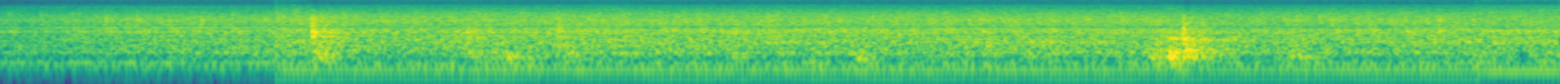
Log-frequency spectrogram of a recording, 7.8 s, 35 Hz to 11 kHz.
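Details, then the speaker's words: 2001 C5 Corvette, LS1 V8, first start after sitting for years: after a clunk it settles into a steady, even idle. Slight piston slap at first goes away as the engine warms, leaving a healthy warm-up idle. "Still hear a little bit of piston slap. That'll go away as it gets to the tent. Yeah, that piston slap already went away. It gets warmer. Just gets quieter and quieter."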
